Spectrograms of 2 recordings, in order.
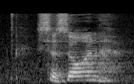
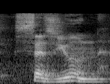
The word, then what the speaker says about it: Seizoen: this one is a saon breta and actually it's uh I'm pronouncing that wrong it's seun I'm told there the proper pronunciation and they spell a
